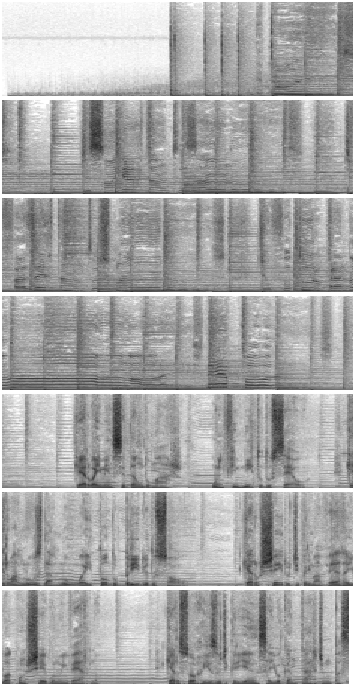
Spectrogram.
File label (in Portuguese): ANIV PARA NOIVA, telemensagem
